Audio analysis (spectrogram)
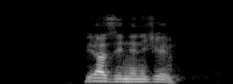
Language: Turkish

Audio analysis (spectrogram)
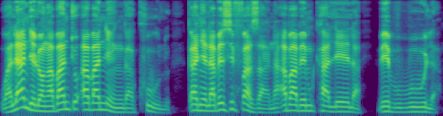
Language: North Ndebele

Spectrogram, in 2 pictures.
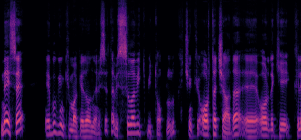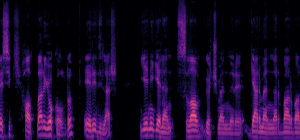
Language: Turkish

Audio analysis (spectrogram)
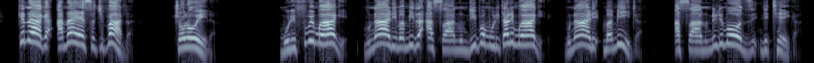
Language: Nyanja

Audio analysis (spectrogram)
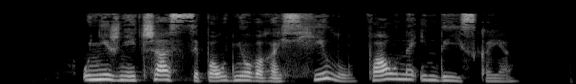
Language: Belarusian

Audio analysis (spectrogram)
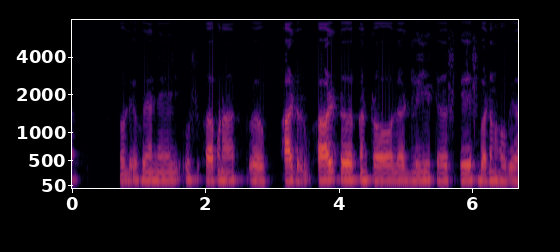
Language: Punjabi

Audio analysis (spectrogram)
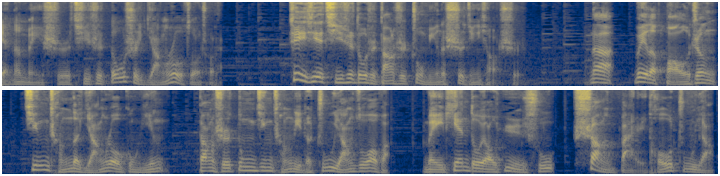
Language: Chinese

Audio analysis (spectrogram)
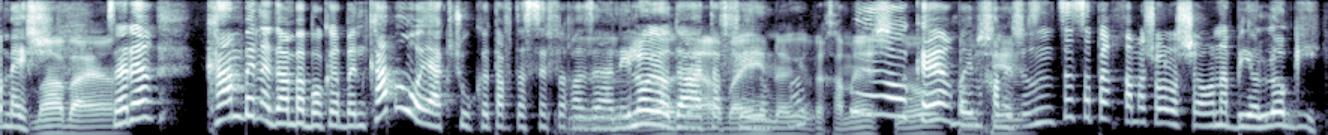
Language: Hebrew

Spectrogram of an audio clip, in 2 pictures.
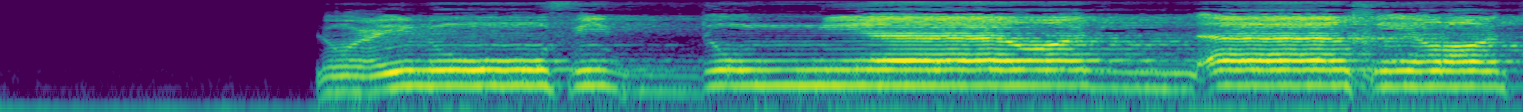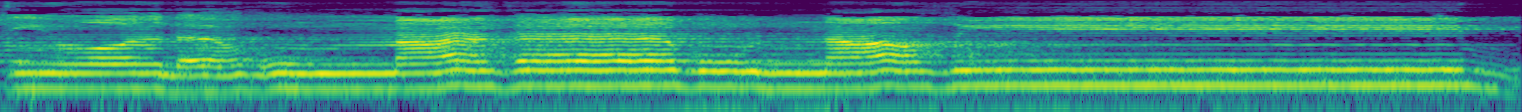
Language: Arabic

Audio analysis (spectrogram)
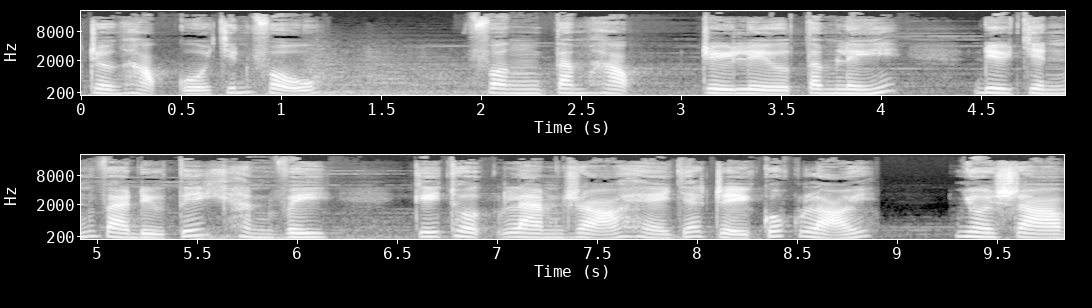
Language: Vietnamese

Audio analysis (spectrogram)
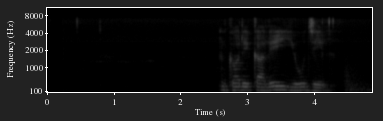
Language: Nepali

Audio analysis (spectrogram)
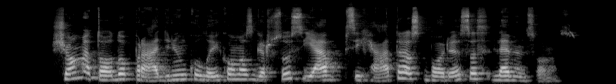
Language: Lithuanian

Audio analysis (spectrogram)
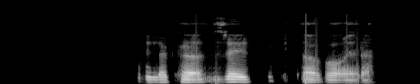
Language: Indus Kohistani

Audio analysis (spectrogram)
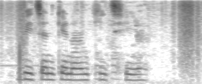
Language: Magahi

